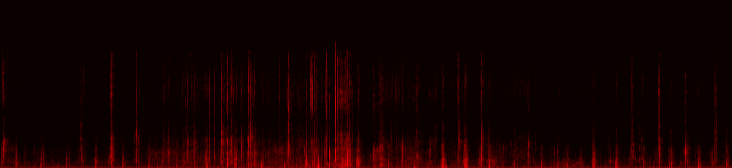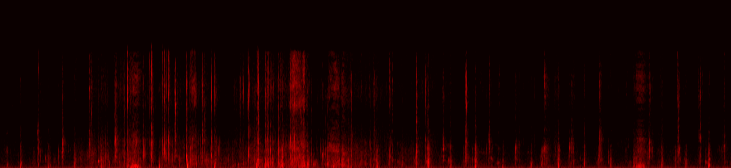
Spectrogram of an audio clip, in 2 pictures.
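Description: Close-up chewing and biting of a barbecue hamburger, with many sharp wet mouth clicks and now and then louder bites or a rustle of the paper wrapper. A low steady hum runs underneath.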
